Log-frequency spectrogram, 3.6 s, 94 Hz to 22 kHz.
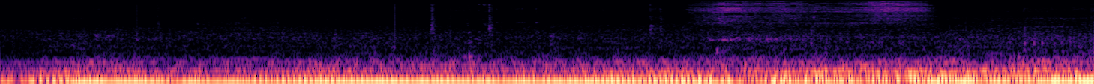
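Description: A Peugeot 309 1.9 diesel is driven along a road, its loud low engine rumble and drone steady and close throughout, with some rattles on top.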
